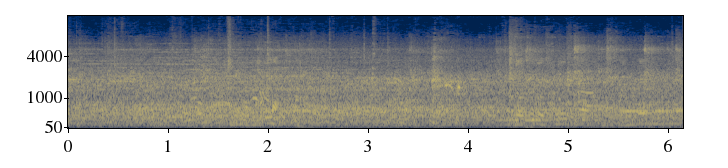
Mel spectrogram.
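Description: Steady crowd chatter in a busy hall, with scattered light metallic clinks and rattles from a full suit of steel plate armour as its wearer walks.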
